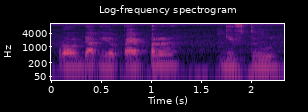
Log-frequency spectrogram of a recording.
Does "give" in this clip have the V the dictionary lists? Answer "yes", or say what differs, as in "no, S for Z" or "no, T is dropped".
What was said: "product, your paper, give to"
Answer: no, F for V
